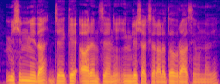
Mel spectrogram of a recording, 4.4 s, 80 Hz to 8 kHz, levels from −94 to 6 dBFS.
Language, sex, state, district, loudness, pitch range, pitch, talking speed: Telugu, male, Telangana, Mahabubabad, -17 LUFS, 90-100 Hz, 95 Hz, 110 wpm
